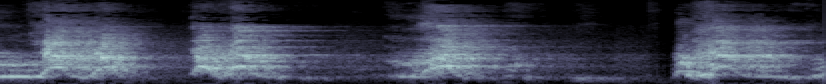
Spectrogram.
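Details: Golden Retriever family dog playing with its owner indoors, giving four loud, harsh barks spaced roughly a second apart, each a short broad burst that fades quickly.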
